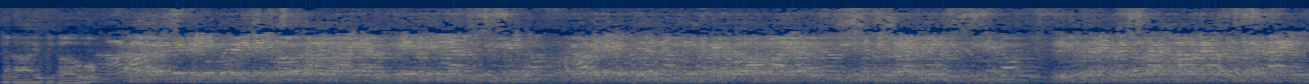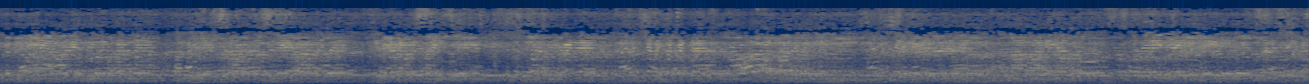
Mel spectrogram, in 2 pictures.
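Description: A group of men and women chant prayers together, outdoors.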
